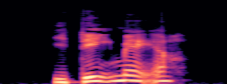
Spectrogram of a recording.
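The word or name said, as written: idémager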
